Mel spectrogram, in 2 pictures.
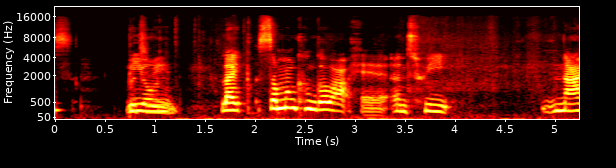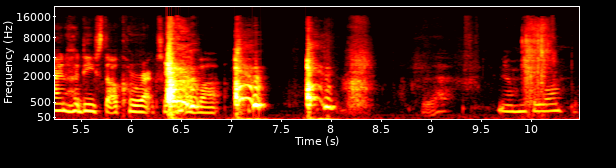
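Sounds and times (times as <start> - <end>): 
speech: 0.0 - 4.1, 4.9 - 7.3, 7.9 - 8.4, 9.7 - 10.4
person sneezing: 6.4 - 8.5
person sniffing: 8.0 - 9.1.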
